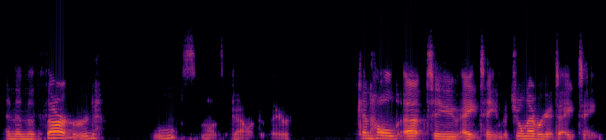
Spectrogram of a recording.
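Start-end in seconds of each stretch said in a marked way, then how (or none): 1.9-3.6 whispering to herself; under-the-breath self-mocking aside; whispered aside. Real, not acted. Self-mocking aside after a slip.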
